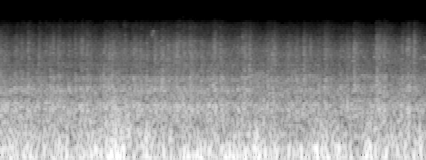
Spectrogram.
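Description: Narrow-gauge passenger train running across a girder viaduct: a steady low rumble with faint clickety-clack from the wheels.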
